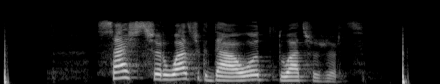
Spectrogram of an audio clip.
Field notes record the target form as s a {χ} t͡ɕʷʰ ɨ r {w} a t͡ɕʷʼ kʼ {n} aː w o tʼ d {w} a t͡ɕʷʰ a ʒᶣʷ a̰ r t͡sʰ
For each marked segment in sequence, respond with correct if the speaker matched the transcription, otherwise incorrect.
incorrect, correct, incorrect, correct

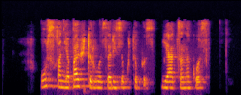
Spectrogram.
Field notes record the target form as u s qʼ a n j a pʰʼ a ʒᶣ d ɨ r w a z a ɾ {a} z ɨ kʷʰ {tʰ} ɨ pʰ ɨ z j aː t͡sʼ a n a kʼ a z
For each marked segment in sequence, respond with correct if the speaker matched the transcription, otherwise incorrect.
incorrect, correct

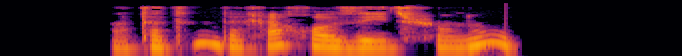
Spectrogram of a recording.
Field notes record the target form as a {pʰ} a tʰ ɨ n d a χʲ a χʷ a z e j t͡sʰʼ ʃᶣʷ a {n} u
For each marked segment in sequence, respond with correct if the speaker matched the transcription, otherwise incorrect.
incorrect, correct

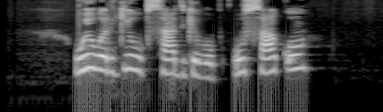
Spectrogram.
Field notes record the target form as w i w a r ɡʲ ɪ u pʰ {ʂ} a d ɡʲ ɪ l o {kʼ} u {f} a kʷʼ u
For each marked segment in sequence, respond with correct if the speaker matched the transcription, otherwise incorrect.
incorrect, incorrect, incorrect

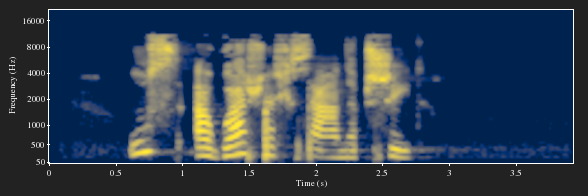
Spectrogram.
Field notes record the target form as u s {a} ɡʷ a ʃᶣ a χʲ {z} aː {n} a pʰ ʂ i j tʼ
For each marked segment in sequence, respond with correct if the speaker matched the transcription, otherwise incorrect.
correct, incorrect, correct

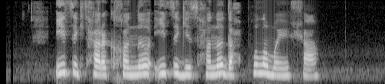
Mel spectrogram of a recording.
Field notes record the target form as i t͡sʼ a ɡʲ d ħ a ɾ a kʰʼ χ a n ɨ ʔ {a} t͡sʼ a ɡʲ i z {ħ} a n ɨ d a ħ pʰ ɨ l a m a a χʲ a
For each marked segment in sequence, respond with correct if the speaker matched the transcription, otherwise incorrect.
incorrect, correct

